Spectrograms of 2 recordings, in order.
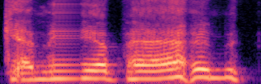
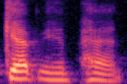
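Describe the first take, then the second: First: Slower, each word pressed; insistent repeat. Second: Said in the usual way. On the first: Retold or imitated. To the puzzled masseuse, slow insistent repeat. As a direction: repeat it slowly so she gets it. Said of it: "I was like". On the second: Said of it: "And I was like".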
